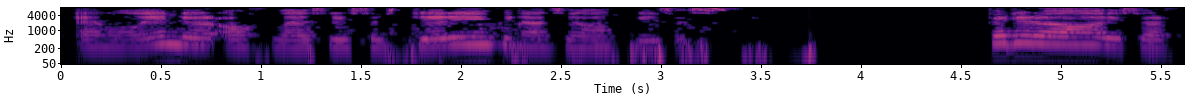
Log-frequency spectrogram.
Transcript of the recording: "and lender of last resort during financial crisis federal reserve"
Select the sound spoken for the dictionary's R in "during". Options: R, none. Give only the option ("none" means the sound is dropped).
none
